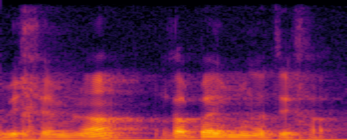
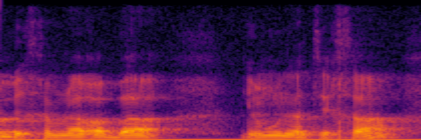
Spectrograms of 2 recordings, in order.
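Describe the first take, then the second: First: The pause follows bechemla; rabba imunatecha runs together. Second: A pause splits rabba from imunatecha. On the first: The speaker calls it right. "Il faut marquer une pause après le mot bechemla" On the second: The speaker calls it wrong. "C'est pas"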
